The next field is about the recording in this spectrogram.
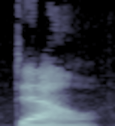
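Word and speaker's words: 倒: There's also the tradition of hanging fu, characters, good fortune, symbols, upside down, because the words for upside down and arrive are both pronounced Dao in Chinese, so an upside down fu means good fortune has arrived.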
